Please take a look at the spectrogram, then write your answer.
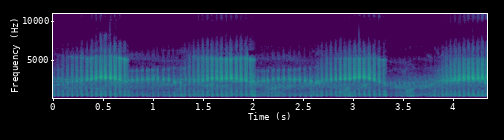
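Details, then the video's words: Pond frogs give loud pulsed, rattling trills, each lasting under a second and returning about every 1.3 seconds over a softer, steady background chorus of other frogs. "Frog pond"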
